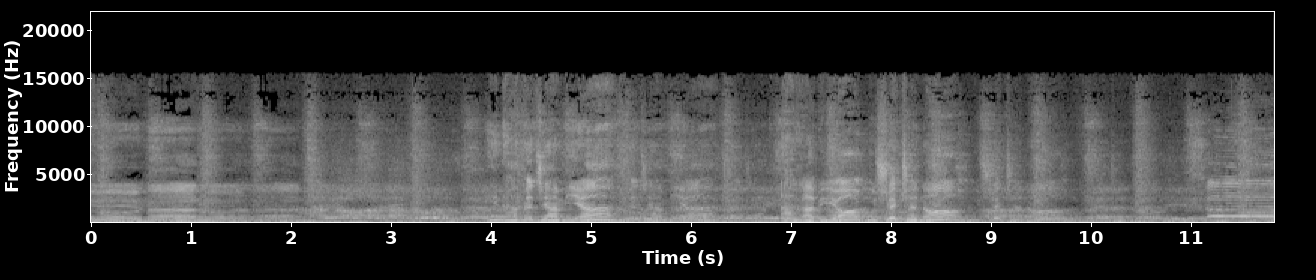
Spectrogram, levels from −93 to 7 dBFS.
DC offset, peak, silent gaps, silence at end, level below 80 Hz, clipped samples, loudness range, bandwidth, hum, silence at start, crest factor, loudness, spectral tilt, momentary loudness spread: 0.7%; -4 dBFS; none; 0 s; -60 dBFS; under 0.1%; 5 LU; 16 kHz; none; 0 s; 20 dB; -23 LUFS; -3 dB/octave; 11 LU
